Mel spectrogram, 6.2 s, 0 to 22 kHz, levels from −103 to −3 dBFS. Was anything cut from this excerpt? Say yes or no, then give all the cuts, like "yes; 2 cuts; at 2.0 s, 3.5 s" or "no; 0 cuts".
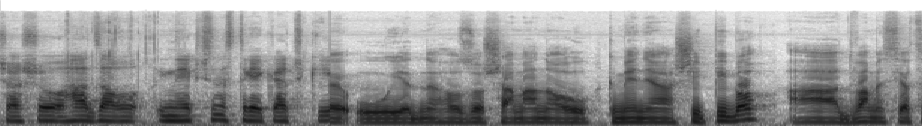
yes; 3 cuts; at 2.2 s, 4.0 s, 5.2 s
